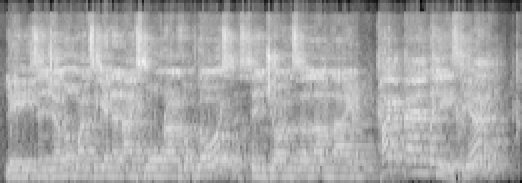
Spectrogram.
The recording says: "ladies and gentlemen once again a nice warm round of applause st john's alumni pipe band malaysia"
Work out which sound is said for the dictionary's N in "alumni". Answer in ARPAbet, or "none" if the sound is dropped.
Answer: L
